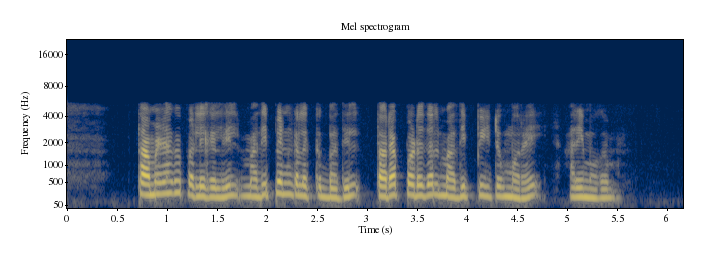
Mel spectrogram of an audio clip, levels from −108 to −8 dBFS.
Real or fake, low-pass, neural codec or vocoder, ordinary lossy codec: fake; 5.4 kHz; vocoder, 44.1 kHz, 80 mel bands, Vocos; none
